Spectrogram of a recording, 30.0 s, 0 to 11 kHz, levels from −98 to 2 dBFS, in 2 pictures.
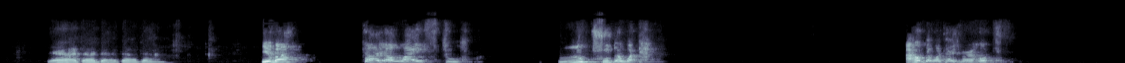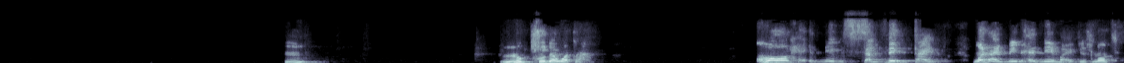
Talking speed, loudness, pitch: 80 wpm, -23 LUFS, 115 Hz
